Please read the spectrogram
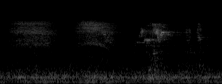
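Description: Faint bird chirps and twitters in the background, a few short calls.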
